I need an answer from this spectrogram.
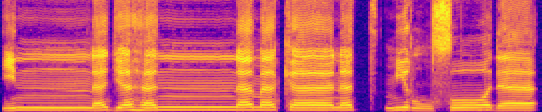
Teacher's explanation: Nah, haknya huruf ro ini harusnya tipis dikarenakan sebelumnya kasroh. Tapi dikarenakan bertemu dengan huruf sod, huruf isti'la, maka menjadi tafkhim, menjadi tebal.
